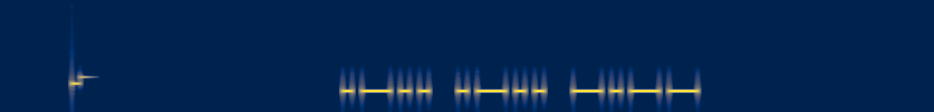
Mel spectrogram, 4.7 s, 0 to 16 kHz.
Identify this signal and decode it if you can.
Morse code, heard as a keyed tone, about 25 wpm, 700 Hz. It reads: LLY
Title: Top Three Letter Combinations in Words 25wpm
